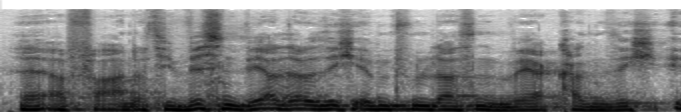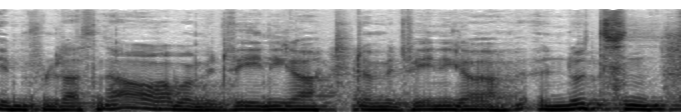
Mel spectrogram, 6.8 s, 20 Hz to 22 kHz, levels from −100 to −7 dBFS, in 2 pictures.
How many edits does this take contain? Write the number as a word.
one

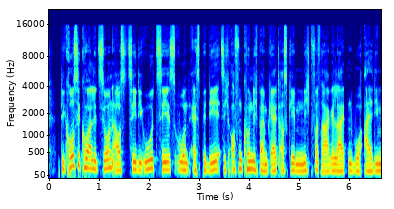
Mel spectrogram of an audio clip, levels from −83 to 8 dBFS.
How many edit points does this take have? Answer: two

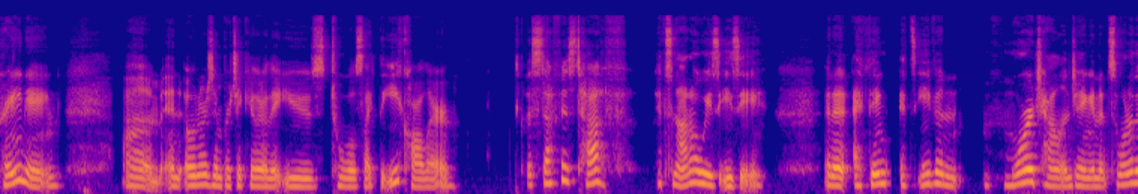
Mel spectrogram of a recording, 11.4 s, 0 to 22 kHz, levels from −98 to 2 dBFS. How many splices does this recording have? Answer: one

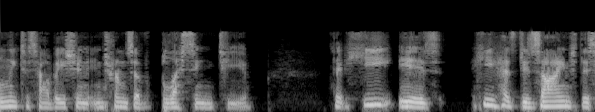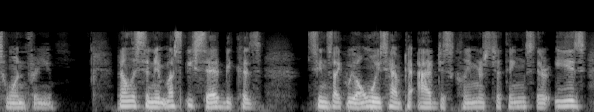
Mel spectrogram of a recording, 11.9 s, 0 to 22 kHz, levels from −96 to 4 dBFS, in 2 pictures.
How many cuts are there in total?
zero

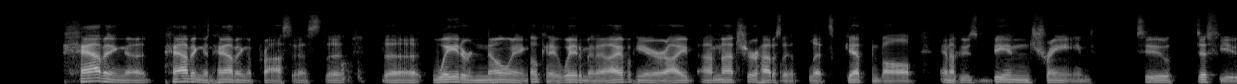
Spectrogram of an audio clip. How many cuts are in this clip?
six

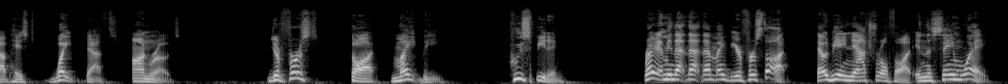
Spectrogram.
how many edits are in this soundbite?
one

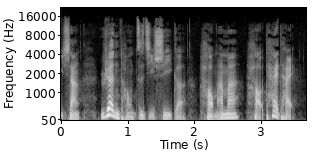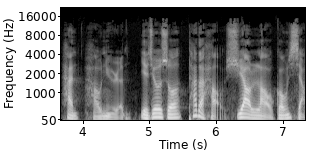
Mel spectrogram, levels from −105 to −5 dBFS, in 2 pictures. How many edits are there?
two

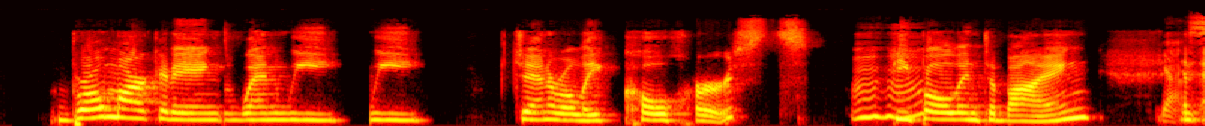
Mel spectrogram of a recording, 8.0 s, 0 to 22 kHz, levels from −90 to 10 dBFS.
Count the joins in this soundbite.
two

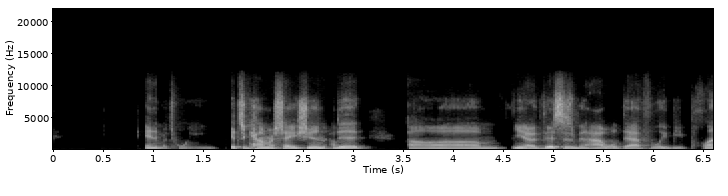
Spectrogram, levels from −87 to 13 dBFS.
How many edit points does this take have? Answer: five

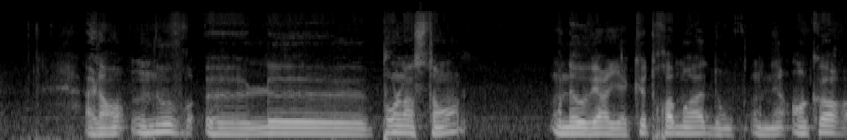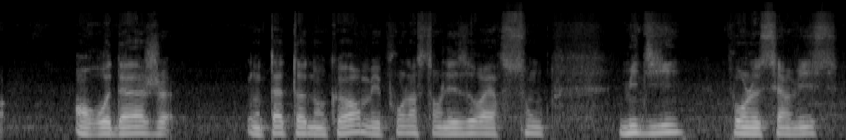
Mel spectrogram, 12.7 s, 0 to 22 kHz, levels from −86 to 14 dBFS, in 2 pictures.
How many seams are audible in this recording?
zero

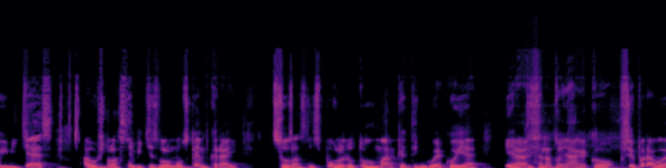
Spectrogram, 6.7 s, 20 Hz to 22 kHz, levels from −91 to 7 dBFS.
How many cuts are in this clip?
three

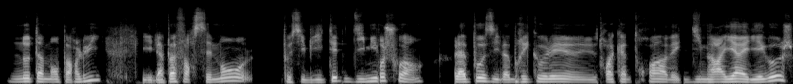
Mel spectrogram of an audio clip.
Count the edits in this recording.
eight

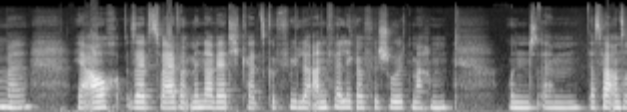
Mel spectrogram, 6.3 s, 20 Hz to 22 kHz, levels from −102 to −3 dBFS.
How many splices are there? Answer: zero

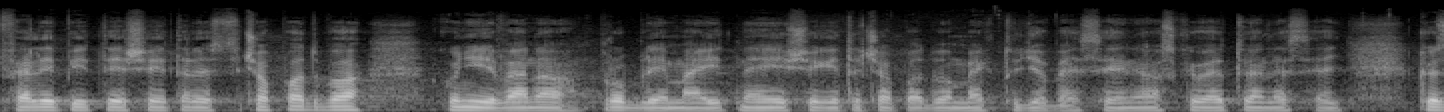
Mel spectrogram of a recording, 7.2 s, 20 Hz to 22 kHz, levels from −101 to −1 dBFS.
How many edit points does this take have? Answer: one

